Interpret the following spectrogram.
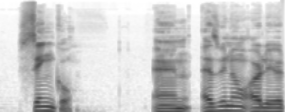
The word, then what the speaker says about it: cinco: pronounced with it's vowels okay so 4 is pronounced as cuatro now let's see five 5 is called Cinco and as we know earlier that I make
